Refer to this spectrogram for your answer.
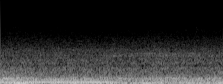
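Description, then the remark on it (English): The 1.6-litre engine of a Mazda MX-5 with 36,000 miles on it hums steadily while driving, a continuous low rumble with a faint steady tone, moderately loud with no one speaking. “The engine, the little 1.6, is absolutely sweet as a nut.”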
